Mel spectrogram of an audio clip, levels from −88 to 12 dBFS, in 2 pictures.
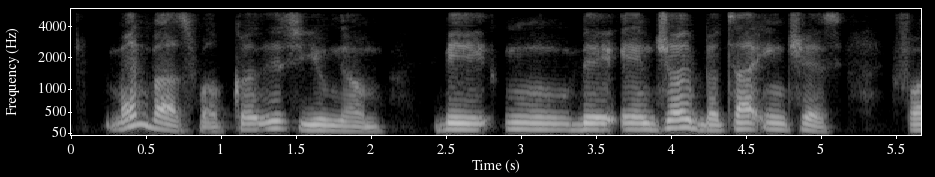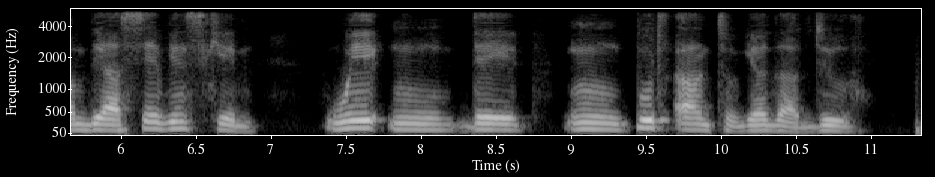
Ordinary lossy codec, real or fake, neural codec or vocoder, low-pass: none; fake; codec, 16 kHz, 1.1 kbps, Voila-Tokenizer; 5.4 kHz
